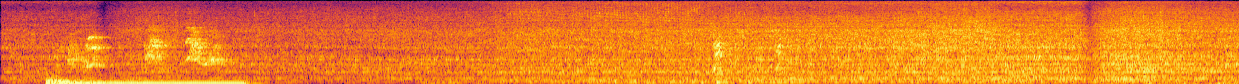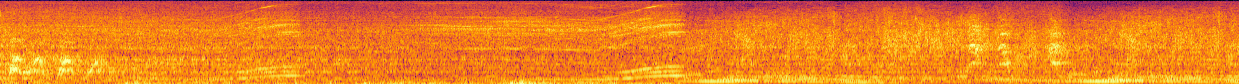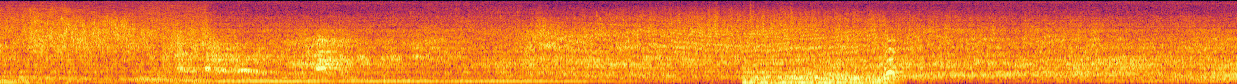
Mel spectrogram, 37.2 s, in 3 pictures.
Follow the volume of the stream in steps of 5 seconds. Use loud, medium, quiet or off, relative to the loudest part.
medium, loud, loud, medium, medium, medium, medium, medium.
